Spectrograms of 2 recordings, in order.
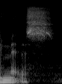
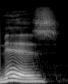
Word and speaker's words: Ms: Corporate training videos say miss. News anchors are inconsistent. The result miss has become the default and miz the intentional pronunciation is fading into obscurity.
